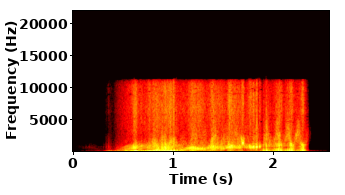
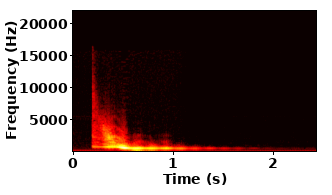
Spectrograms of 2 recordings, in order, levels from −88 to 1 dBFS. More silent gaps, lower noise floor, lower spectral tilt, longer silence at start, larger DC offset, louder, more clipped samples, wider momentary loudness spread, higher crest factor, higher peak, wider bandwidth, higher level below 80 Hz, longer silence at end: neither; second, -45 dBFS vs -68 dBFS; about the same, -5 dB/octave vs -6 dB/octave; first, 0.35 s vs 0.2 s; neither; second, -20 LUFS vs -17 LUFS; neither; second, 6 LU vs 20 LU; about the same, 18 dB vs 20 dB; second, -4 dBFS vs 0 dBFS; first, 11.5 kHz vs 6 kHz; first, -28 dBFS vs -66 dBFS; second, 0.2 s vs 1.35 s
